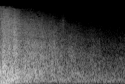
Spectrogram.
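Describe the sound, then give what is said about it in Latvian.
A single loud gunshot cracks out, its booming echo rolling away and fading over the next second, fired toward a low-flying aircraft over forest treetops and missing. No voices. “uz ko saņēmuši atbildi - piķiera Belastotska šāvienu”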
